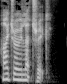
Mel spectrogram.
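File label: "hydroelectric", British English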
